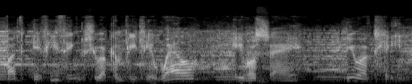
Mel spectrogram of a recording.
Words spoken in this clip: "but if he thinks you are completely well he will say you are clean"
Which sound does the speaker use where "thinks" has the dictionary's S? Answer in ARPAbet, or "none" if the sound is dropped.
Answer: S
